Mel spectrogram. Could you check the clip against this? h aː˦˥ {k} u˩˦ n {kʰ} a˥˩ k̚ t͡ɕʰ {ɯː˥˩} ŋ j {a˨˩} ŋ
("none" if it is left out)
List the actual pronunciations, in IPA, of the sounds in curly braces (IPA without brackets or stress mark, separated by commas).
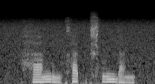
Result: ŋ, kʰ, ɯ˥˩, a˧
